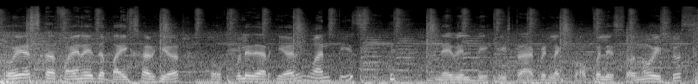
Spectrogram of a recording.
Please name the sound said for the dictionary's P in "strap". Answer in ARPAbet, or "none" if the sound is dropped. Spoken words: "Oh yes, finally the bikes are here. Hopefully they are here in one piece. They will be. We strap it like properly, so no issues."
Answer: B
